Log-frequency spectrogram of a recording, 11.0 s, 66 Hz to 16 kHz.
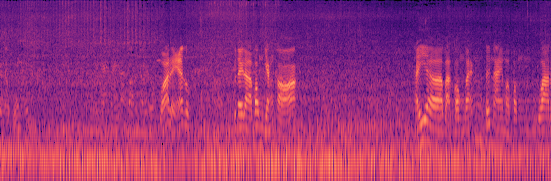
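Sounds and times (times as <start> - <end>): small motorbike engine running: 0.0 - 7.1.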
